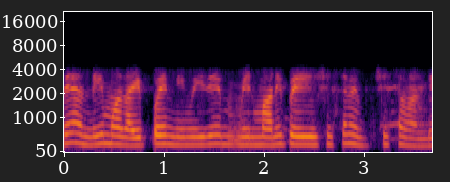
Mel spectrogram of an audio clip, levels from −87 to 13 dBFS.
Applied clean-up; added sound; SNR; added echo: none; none; none; none.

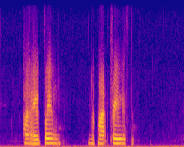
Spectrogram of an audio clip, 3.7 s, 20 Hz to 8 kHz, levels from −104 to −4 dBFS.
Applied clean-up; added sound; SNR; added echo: neural diffusion model UNIVERSE++.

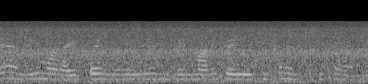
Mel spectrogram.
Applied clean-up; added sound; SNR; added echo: none; Water; -2 dB; none.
